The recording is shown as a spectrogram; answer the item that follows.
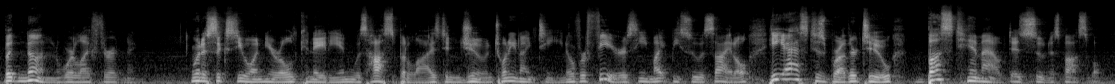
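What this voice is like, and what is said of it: NPR radio announcer voice. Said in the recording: “I gotta get my NPR voice going ... no more of the NPR voice. That hurts my throat.”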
